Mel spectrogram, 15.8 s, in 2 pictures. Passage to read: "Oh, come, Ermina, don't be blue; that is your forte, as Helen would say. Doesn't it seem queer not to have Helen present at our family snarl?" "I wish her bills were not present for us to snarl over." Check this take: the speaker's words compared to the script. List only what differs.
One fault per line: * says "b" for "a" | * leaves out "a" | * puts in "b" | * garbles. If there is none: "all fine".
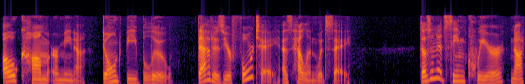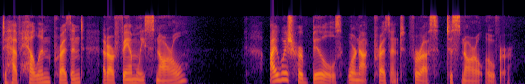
all fine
